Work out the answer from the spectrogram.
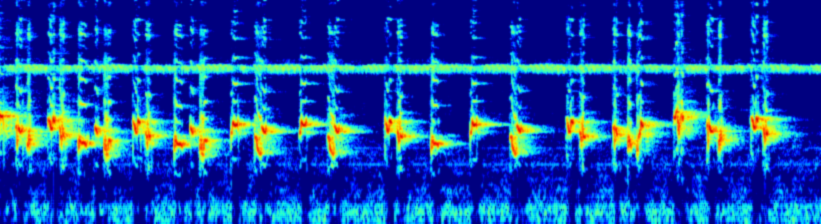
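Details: A sooty-headed bulbul, or trucuk, delivers a long 'ropelan panjang' song. Lively, bright chirps tumble downward in steady pulses, roughly two per second, for the whole stretch, over a faint continuous high tone.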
